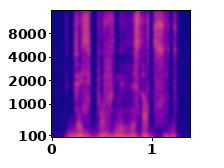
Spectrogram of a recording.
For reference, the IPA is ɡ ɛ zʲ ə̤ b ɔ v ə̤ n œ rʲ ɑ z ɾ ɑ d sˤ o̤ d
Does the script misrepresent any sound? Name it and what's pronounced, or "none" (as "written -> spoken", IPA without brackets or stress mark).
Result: none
